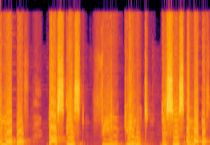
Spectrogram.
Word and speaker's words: Geld: Das ist Geld। This is money। Geld कहेंगे money को और D को आप T प्रोनाउंस करेंगे।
